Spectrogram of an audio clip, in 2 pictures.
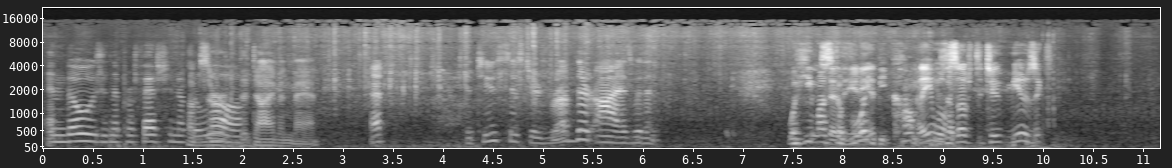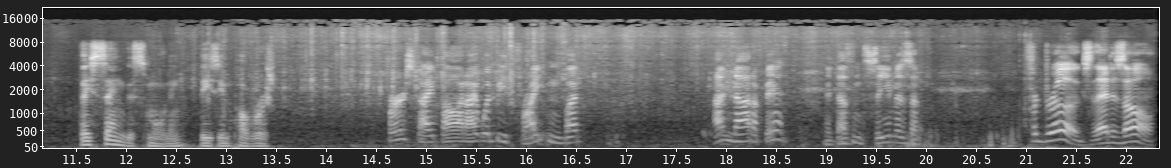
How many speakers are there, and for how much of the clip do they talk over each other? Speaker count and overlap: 6, about 9%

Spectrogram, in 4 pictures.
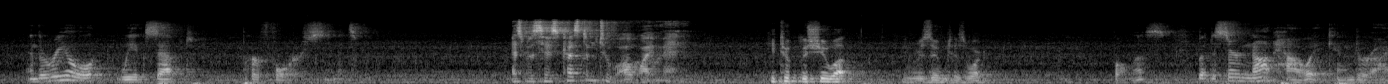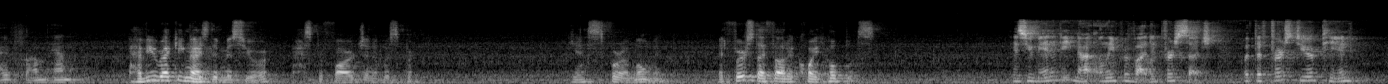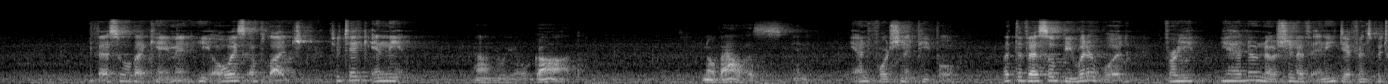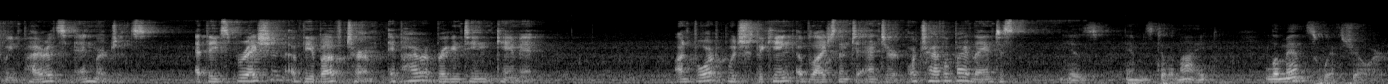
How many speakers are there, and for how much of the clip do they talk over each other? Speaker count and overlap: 3, no overlap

